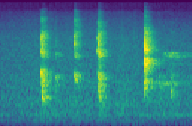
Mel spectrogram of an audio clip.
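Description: An Alexandrine parakeet imitates a short spoken phrase in four quick, buzzy, high-pitched syllables over about two seconds, in a quiet room.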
